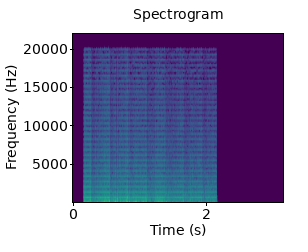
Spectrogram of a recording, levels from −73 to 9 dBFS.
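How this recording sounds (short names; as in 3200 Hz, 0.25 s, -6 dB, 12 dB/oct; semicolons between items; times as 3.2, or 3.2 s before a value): a buzz of ramps at a fixed pitch in blocks of 64 samples; tremolo saw up 3.6 Hz, depth 65%; a quantiser's noise floor 6-bit, dither none; Opus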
